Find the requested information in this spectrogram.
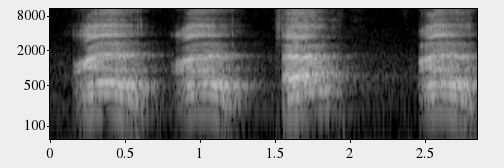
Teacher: Hamzah dua-dua tahan sedangkan ain satu tahan iaitu suara tu keluarkan sikit sahaja Kenapa suara tu keluarkan sikit Sebab Dia daripada siddah dan sifat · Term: huruf Ain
